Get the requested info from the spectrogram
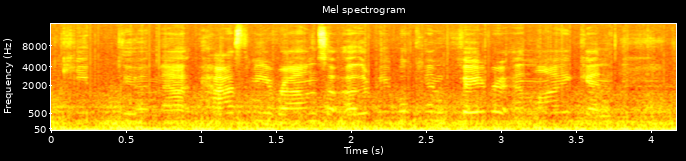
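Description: Steady low rumble of a car being driven, heard from inside the cabin, under a woman's talking voice.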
